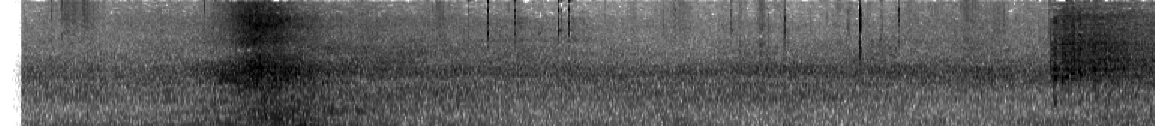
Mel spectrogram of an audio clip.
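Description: A motorcycle engine idles with a low steady rumble.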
